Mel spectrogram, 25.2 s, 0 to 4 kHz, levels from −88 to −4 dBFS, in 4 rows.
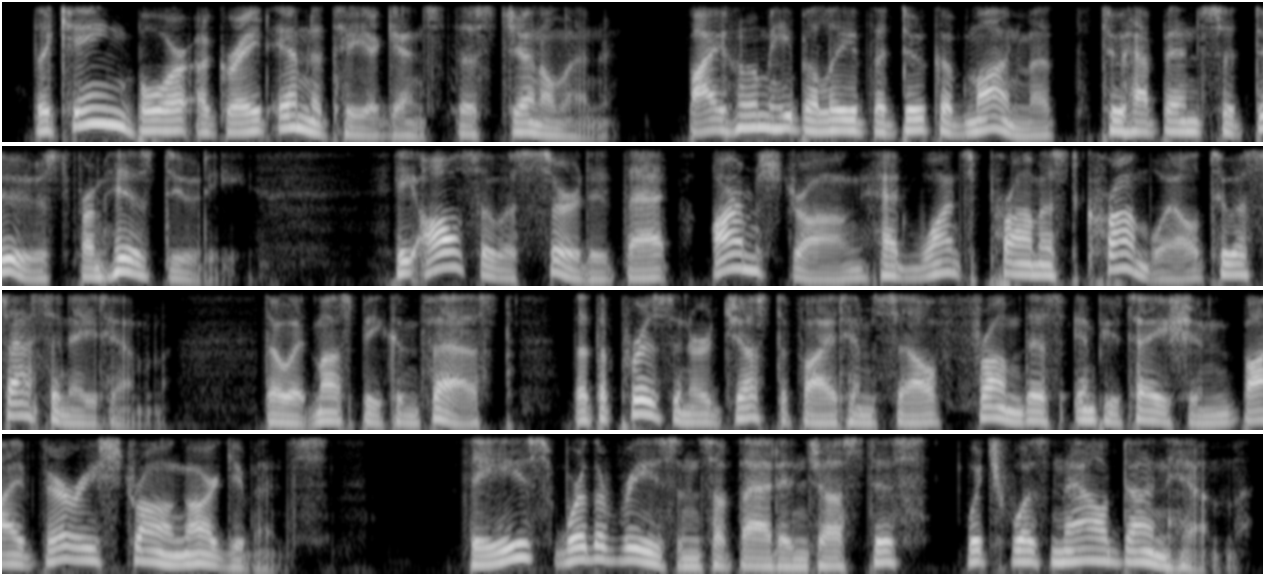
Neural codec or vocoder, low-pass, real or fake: none; 3.6 kHz; real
